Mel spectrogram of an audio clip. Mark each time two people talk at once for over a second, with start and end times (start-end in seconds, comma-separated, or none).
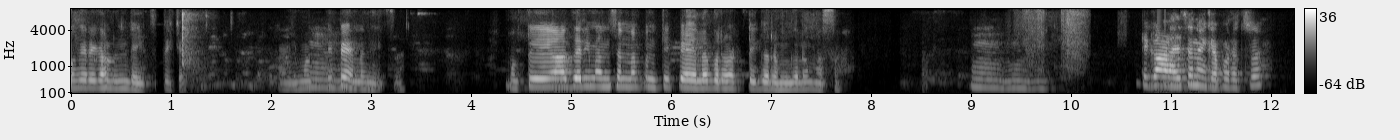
none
